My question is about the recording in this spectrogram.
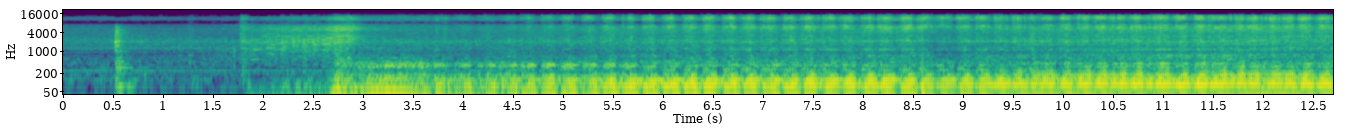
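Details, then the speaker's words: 1992 VW GTI track car, 2.1 stroker 16v with 288 cams, after exhaust leak and power steering leak fixes; cranks, catches and settles into a loud lumpy idle, steady pulse, no exhaust ticking, no power steering leak, exhaust much improved. "all right so right away i can tell you the exhaust is great compared to what it was and then there does not appear to be any powered steering fluid leaking out"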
